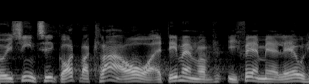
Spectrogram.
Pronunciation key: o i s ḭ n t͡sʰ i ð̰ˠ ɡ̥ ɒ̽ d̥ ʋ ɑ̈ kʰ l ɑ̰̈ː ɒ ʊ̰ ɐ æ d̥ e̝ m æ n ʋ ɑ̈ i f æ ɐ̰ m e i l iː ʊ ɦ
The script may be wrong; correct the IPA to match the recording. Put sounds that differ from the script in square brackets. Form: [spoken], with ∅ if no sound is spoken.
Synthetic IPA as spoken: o i s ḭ n t͡sʰ i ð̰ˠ ɡ̥ ɒ̽ d̥ ʋ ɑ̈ kʰ l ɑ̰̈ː ɒ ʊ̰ ɐ æ d̥ e̝ m æ n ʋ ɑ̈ i f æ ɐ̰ m e [æ] l [ɛː] ʊ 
